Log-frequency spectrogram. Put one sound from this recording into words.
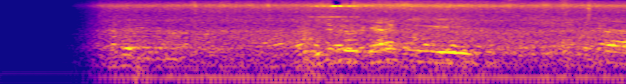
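A crowd of men murmur and talk nearby.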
